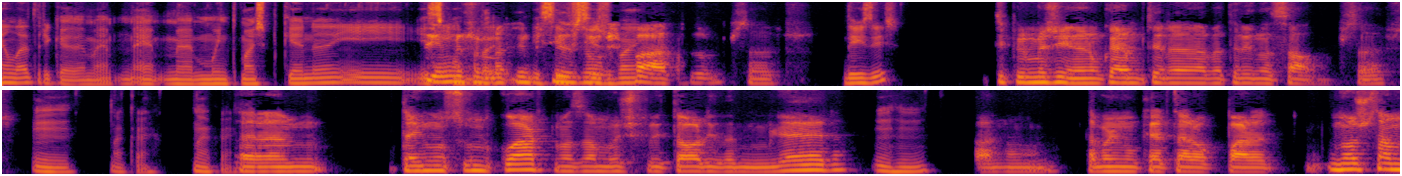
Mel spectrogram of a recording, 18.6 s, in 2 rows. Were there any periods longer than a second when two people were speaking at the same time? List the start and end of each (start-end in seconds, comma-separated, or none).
2.8-4.3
